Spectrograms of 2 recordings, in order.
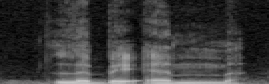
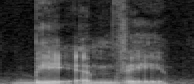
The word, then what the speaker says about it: BMW: there's someone just say le baem because bmw v would be a little bit too long so the bm it is and in germany of course bmv the original pronunciation so and bmv design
